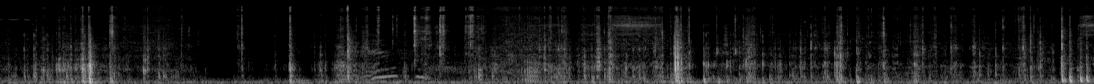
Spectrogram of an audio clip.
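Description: A plastic toy bus handled in its cardboard packaging: scattered clicks, taps and knocks of plastic and cardboard.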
